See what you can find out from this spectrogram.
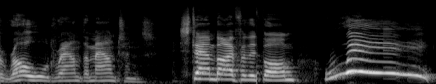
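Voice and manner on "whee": very high loud whee. Acted. Jumping in like a bomb, a loud high whee. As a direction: let it fly out.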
